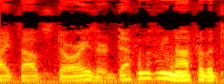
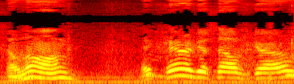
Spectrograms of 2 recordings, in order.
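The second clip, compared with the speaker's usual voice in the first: calling out; 10 semitones higher than usual. Acted. Driver calls farewell.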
